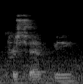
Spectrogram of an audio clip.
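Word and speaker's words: Samnee: Chris Samney? Is that how you pronounce it?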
